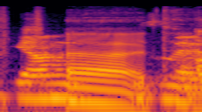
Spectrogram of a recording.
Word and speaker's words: Tencel: I think MeUndies is made of Tencel.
